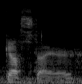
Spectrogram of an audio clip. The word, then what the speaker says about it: Gasteyer: Alan Cumming, Steven Weber, Kristen Campbell, and Anna Gasteyer.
